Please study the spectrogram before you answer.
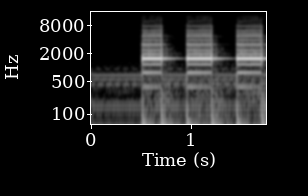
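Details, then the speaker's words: Three identical high-pitched electronic beeps from a glucose monitoring app alerting to high and low blood glucose. "este esta aplicación nos da alertas de la glucosa cuando tenemos una alta y un baja de la de la glucosa y nos nos señala con com pitidos por ejemplo esa es la alta y la baja"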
